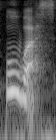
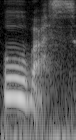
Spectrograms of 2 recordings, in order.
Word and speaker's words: uvas: And if you'll notice in that word, the letter V, like we talked about, sounds kind of like a really light B sound, like in English, but it's not B real hard. It's just very light.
